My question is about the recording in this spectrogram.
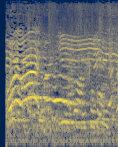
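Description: A group of school children shouting excitedly together, their high voices overlapping, with drawn-out calls held through the second half.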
